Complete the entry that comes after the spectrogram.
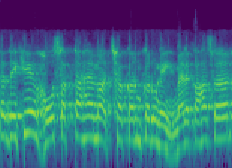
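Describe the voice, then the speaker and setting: A man with a Bengali accent, high pitch, ordinary pitch variation and moderate pace. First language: Bengali (speaking Hindi). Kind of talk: religious debate.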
